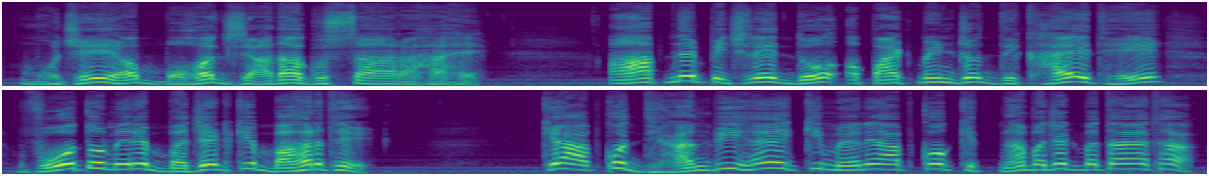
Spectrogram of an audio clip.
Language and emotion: Hindi, angry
